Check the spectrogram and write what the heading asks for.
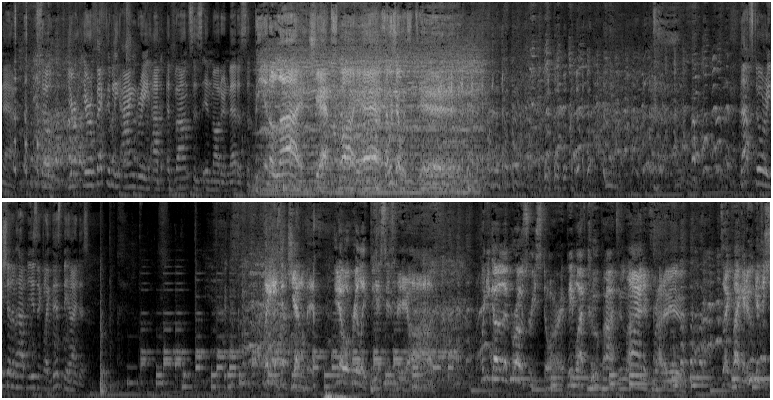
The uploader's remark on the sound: LIVE IN AUSTIN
